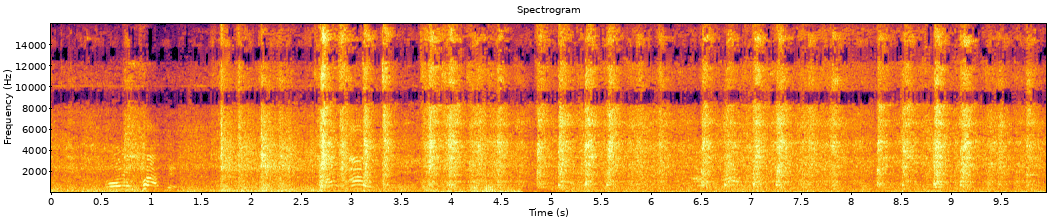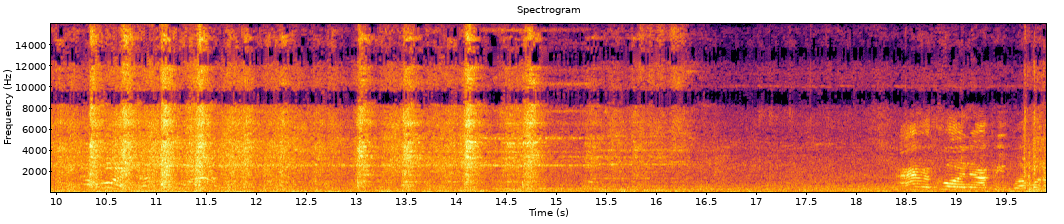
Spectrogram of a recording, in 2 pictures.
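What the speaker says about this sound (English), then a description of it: "Here's a 2 train approaching the station." A New York subway 2 train rumbles into Nereid Avenue station, a long loud roar of wheels and clattering rail joints that eases off as it slows, with faint squeals near the end.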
